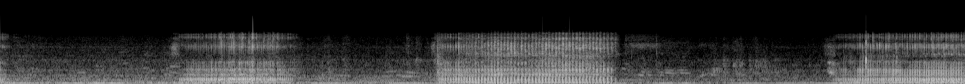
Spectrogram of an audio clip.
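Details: Man who insists he does not snore, with loud, rough, rumbling snores on each breath in, three in about ten seconds, and quieter breaths out between; heavy snoring.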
